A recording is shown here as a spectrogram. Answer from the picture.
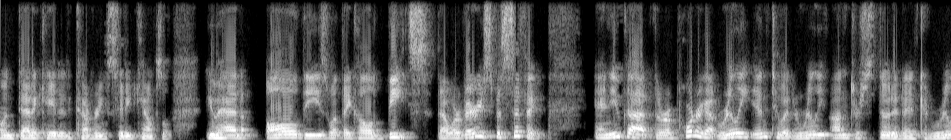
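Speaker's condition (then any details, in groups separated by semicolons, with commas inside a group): No condition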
